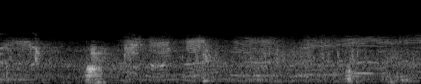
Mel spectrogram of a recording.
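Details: Hungry baby monkey Lucie whimpering for milk: a sharp squeal near the start, then a run of wavering, harmonic crying notes, softer and drawn out, with a brief louder sob toward the end.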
